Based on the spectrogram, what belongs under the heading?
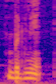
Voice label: "bni", dew, tlacochahuaya

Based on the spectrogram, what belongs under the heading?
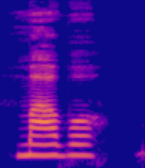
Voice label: "mabo", Apatani

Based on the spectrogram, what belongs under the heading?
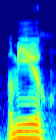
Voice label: "amiegw", friend, San Lucas Quiavini

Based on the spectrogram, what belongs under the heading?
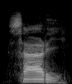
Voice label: "sari", Apatani

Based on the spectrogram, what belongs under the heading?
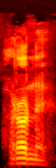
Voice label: "ronw", apatani

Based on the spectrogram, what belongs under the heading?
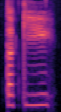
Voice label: "taki", Apatani

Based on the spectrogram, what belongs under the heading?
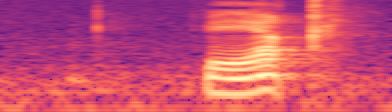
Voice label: "bag", Nukuoro

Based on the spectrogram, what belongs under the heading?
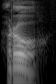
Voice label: "rò", Apatani

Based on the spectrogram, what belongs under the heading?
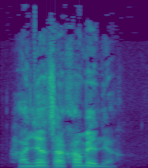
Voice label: "hafañ sañxañ mefañ", apatani

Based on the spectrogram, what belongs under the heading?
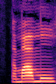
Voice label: "tama amu", Apatani

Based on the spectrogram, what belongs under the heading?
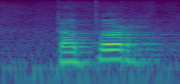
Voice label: "catch", Mokilese

